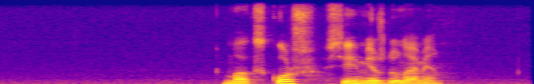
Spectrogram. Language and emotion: Russian, neutral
